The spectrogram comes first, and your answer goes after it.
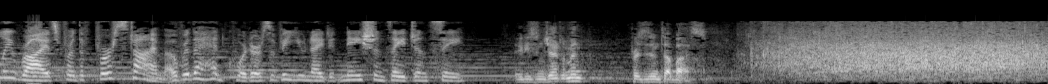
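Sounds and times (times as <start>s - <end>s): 
speech: 0.0s - 7.6s
thunderous applause from a large gathered audience: 7.4s - 10.4s.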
